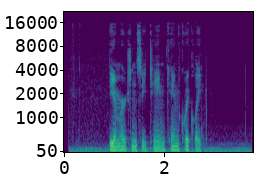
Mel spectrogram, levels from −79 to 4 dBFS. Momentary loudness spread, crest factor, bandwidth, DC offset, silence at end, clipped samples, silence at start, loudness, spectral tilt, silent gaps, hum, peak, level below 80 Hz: 22 LU; 20 dB; 16 kHz; under 0.1%; 0 s; under 0.1%; 0.1 s; -25 LUFS; -6 dB/octave; none; none; -8 dBFS; -40 dBFS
